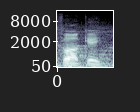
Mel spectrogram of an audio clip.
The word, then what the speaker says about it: Farke: Farke, are we going with that? – Yeah, Daniel Farke. Yeah. – Okay, not German. Fark. It is definitely Farke.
